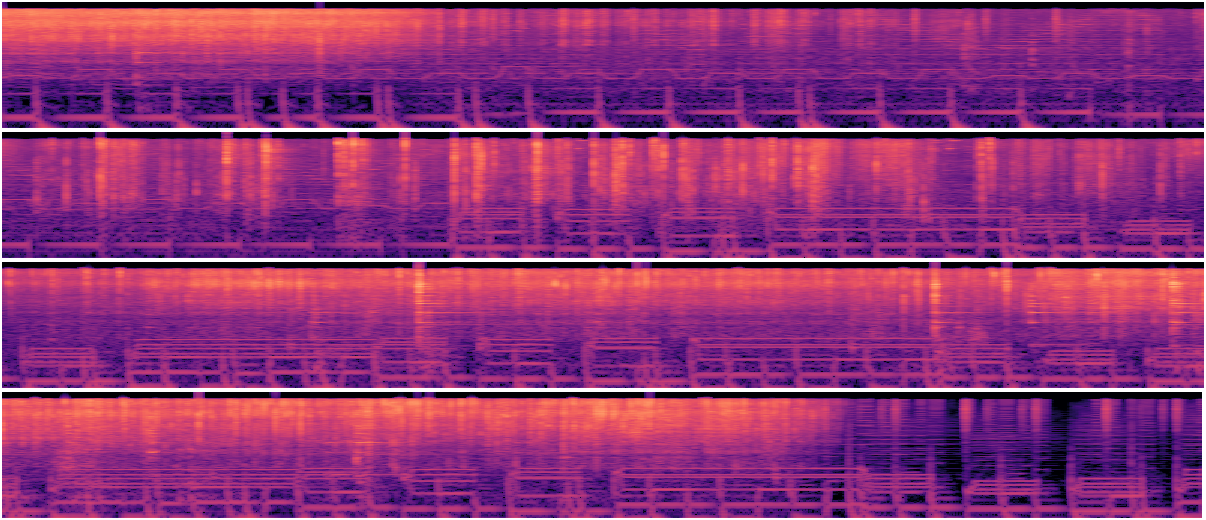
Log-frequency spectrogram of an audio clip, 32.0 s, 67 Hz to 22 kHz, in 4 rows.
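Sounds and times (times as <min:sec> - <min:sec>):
food sizzling in oil: 0:00.0 - 0:03.3, 0:10.3 - 0:29.6
background music: 0:00.0 - 0:32.0
metal tongs clicking on pan: 0:17.0 - 0:29.4.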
